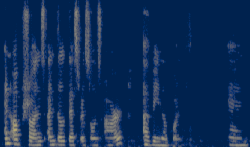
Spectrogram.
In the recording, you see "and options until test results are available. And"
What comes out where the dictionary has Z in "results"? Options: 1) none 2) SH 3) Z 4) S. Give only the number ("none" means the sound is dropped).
4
